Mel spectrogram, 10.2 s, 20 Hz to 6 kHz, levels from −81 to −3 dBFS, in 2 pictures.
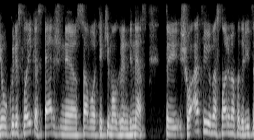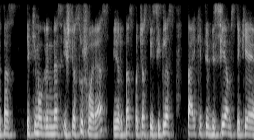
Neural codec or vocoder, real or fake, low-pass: none; real; 5.4 kHz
